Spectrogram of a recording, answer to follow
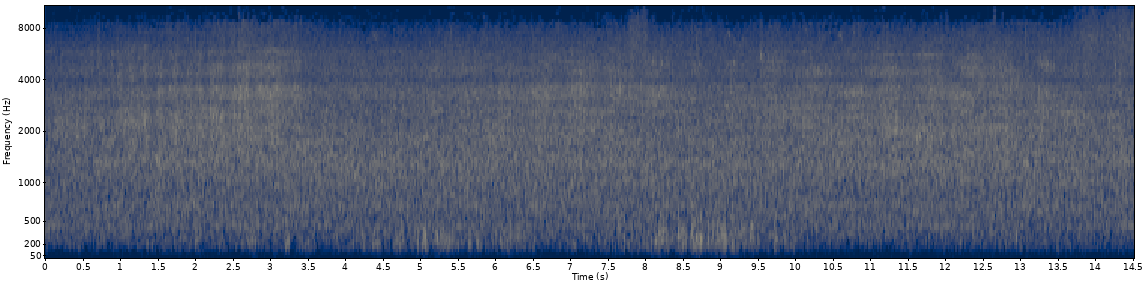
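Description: Steady outdoor rushing noise of wind over an open coastal construction site. There are rougher, louder gusts about five seconds in and again around nine seconds.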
